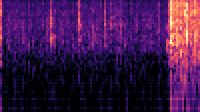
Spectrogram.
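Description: A very quiet gap with a couple of faint ticks. Near the end, the steady hiss of rain on the tarp canopy cuts back in abruptly.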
